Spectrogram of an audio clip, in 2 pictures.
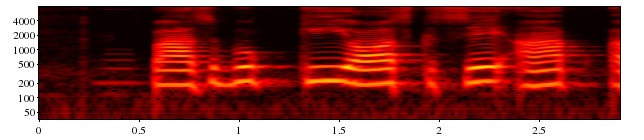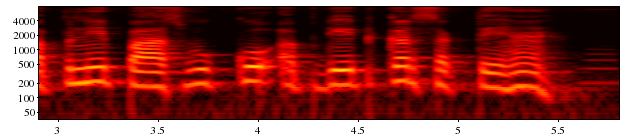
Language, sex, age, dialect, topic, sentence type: Hindi, male, 18-24, Marwari Dhudhari, banking, statement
